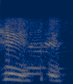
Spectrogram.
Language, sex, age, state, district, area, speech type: Kannada, female, 30-45, Karnataka, Mysore, urban, conversation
